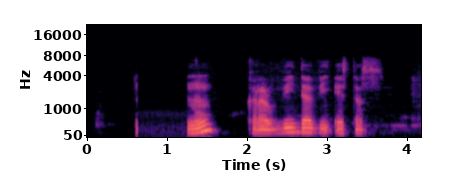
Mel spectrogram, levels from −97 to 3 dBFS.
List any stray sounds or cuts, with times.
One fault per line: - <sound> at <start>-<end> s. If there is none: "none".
none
